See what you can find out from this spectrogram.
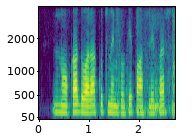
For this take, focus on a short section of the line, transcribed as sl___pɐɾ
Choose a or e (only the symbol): e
